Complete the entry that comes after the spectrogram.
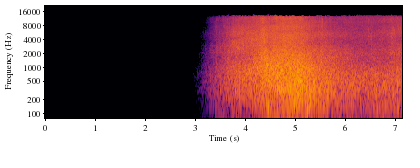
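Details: Three seconds of silence, then ocean surf swells in as a broad rushing roar mixed with wind.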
